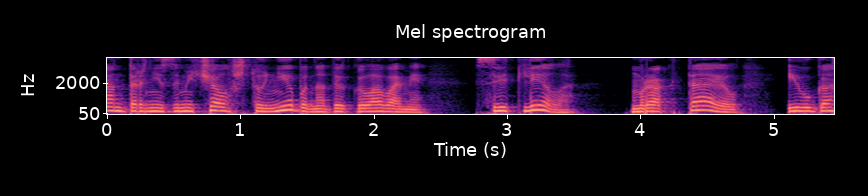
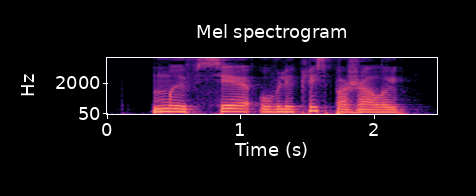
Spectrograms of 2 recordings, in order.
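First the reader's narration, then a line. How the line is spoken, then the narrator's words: Calm. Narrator (Russian): спокойно проговорил Константин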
